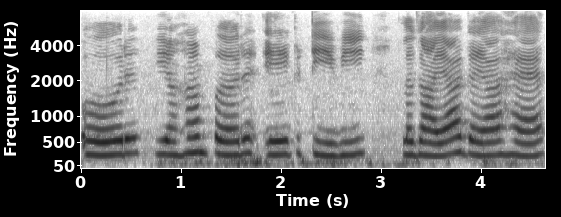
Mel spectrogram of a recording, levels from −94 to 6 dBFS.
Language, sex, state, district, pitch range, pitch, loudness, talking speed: Hindi, female, Punjab, Pathankot, 250-275 Hz, 260 Hz, -13 LUFS, 105 wpm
